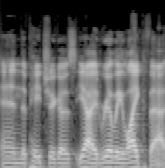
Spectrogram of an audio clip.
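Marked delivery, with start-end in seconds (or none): 1.0-2.1 put-on, mock-condescending reply. Retelling how the patriot answered the driver's offer, imitating a condescending reply. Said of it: "sounded condescending".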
